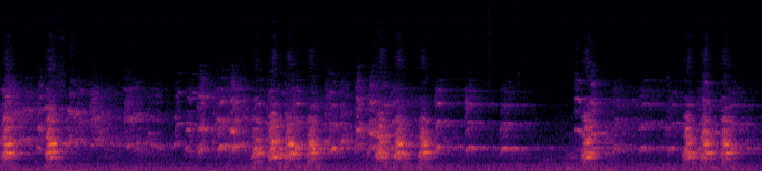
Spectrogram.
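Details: Kochi dogs on the streets of Kabul barking at night: irregular, overlapping volleys of gruff barks, some louder and nearer, with short lulls between clusters.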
